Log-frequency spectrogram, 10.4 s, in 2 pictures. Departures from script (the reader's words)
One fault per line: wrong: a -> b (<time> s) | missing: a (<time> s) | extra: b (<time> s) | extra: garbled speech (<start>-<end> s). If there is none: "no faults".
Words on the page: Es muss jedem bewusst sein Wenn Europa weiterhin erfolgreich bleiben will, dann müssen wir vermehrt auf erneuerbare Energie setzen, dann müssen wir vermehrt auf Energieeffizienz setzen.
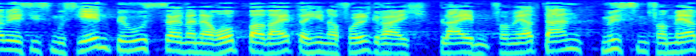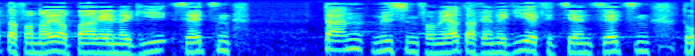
wrong: will -> vermehrt (3.7 s)
missing: wir (4.9 s)
missing: wir (8.4 s)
